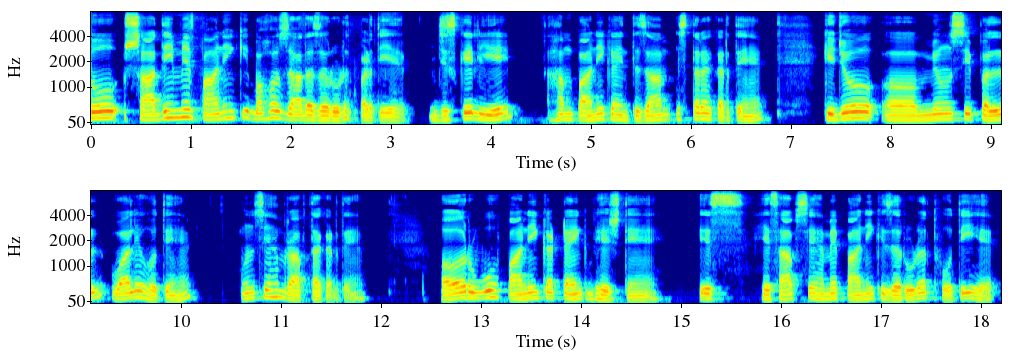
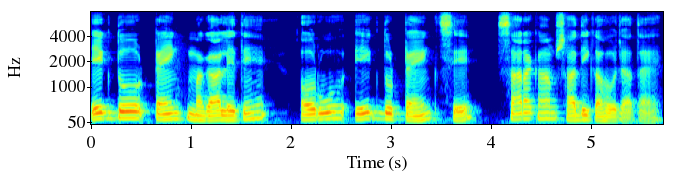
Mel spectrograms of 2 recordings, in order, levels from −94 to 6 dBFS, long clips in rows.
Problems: none marked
